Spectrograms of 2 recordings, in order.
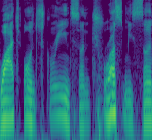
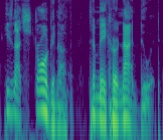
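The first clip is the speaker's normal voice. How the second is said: ordinary talk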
